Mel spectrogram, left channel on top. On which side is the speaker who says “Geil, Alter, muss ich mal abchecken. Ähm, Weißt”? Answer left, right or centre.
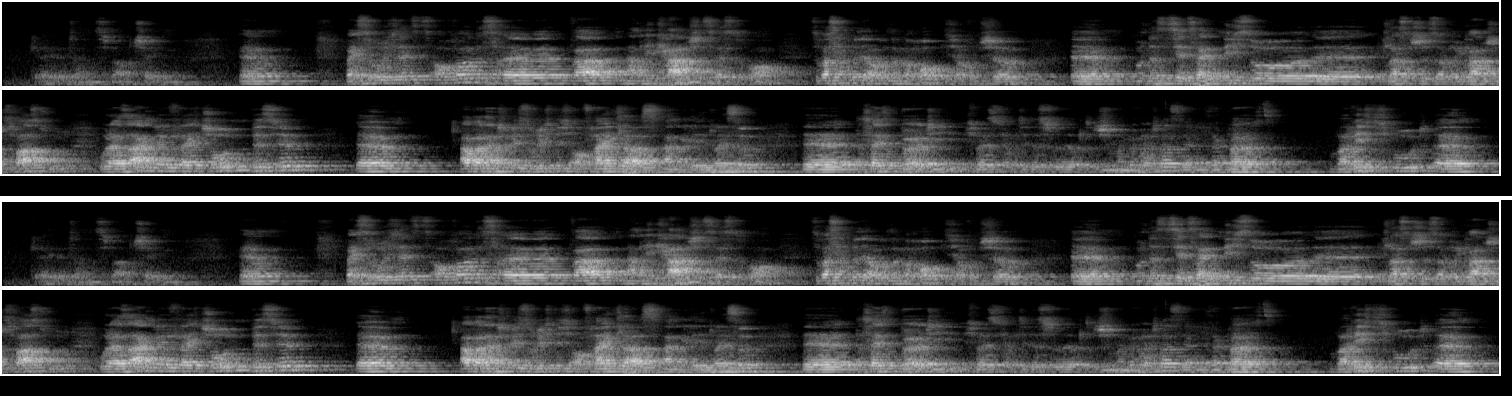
Left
